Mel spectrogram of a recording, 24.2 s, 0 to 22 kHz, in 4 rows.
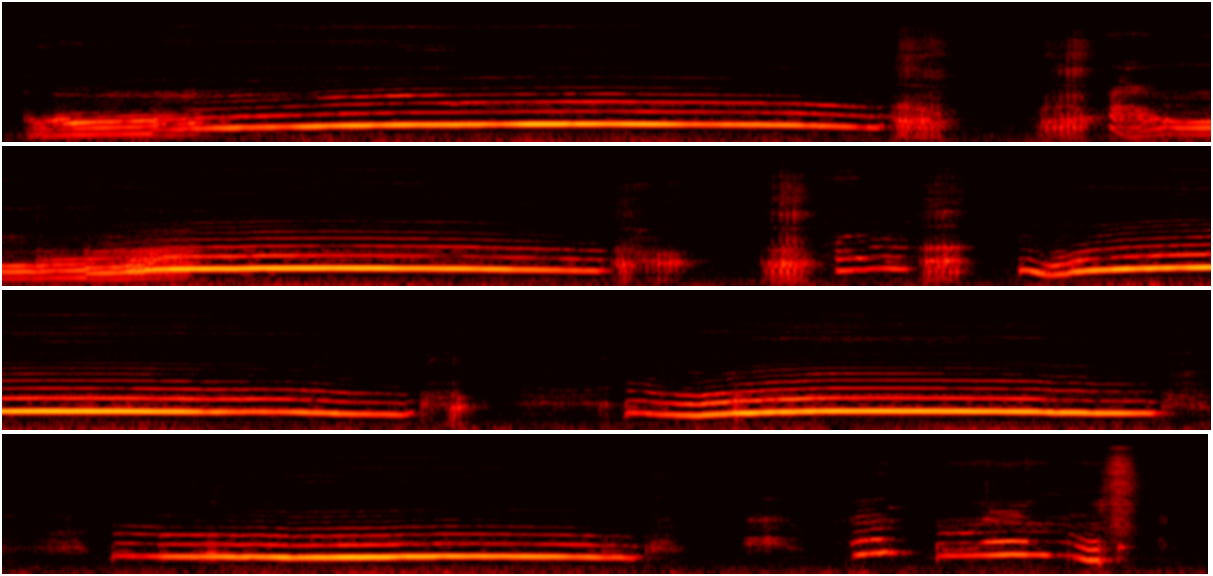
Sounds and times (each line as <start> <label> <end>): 4.4 snorting 6.6
5.7 Beagle Howling 9.1
9.1 snorting 11.0
21.2 little whimper 24.0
